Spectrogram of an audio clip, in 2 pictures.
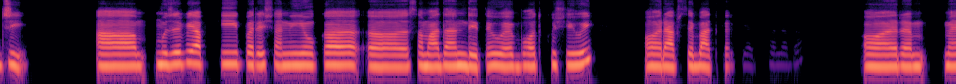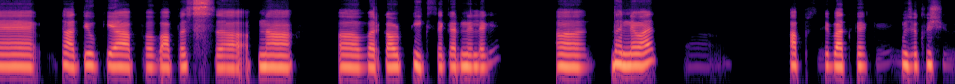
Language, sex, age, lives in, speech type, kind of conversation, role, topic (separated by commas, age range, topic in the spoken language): Hindi, female, 20-24, India, conversation, advice, advisor, चोट या किसी रुकावट के दौरान मैं प्रेरणा कैसे बनाए रखूँ?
